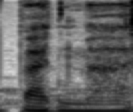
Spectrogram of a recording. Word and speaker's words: Padma: Ha Hum Vajra Guru Padma Siddhi Hum. Que les Tibétains prononcent Om Ha Hum Benza Guru Pema Siddhi Hum. Je considère ce mantra comme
